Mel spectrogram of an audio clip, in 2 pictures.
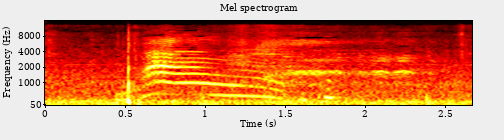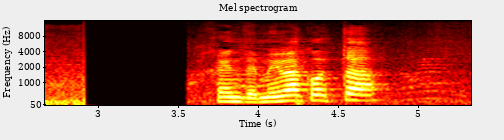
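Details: Kitten meowing: a long, falling meow, then a short silence and a quick run of wavering, warbling meows, with faint background hiss.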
